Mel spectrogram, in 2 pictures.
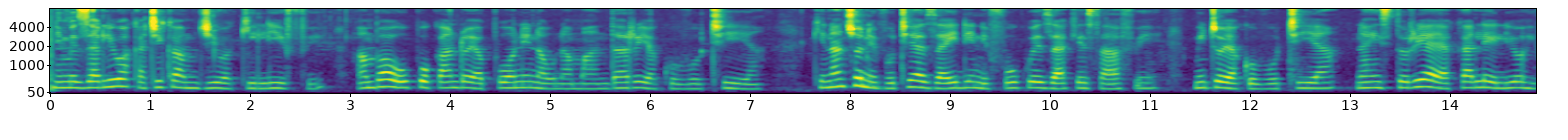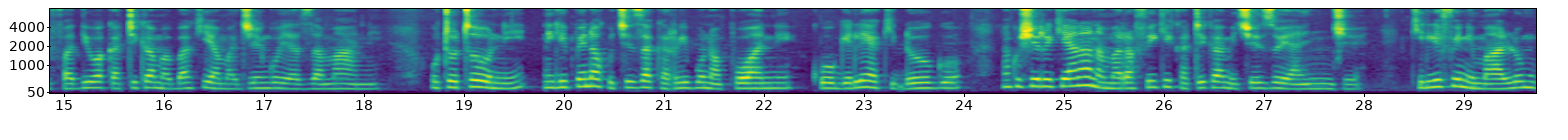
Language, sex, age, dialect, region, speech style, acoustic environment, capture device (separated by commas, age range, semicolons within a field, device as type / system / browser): Swahili, female, 25-34, Kenya - Mombasa, Kenya, focused; relaxed, construction; appliances; nature; silence, mobile / Linux / Chrome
